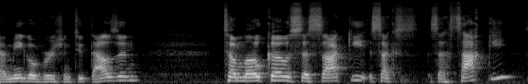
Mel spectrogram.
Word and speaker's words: Sasaki: 5 samba the amigo version 2000 tomoko sasaki sasaki is how you say her name she's uh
